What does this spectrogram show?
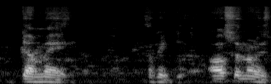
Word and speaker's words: dame: End game players alternate alternately place stones on the neutral points intersections adjacent to both player stones also known as dame pronounced dé. Okay, also known as dé.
